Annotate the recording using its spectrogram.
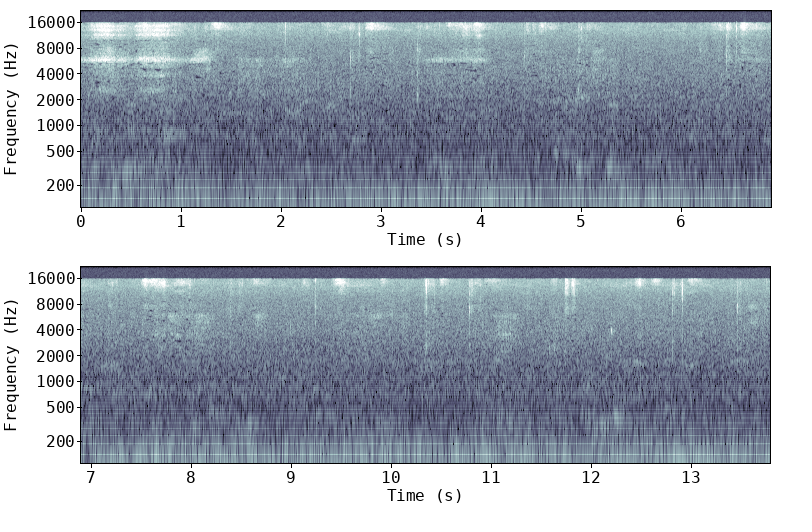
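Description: A stylus taps lightly on a phone's touchscreen.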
